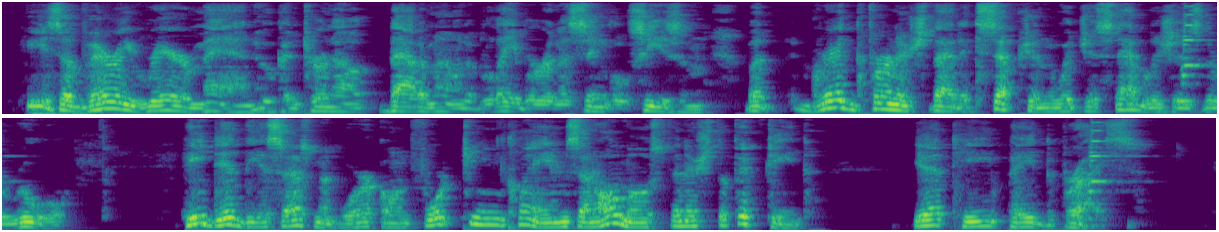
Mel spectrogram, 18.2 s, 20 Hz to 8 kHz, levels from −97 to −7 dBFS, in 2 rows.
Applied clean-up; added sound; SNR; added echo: classical method WPE with log-MMSE.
